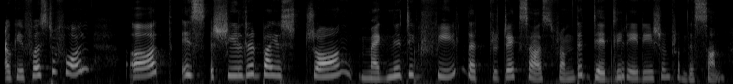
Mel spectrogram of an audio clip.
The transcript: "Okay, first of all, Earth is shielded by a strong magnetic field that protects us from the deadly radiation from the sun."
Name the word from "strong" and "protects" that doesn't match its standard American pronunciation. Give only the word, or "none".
none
